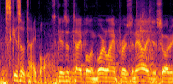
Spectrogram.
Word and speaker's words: schizotypal: This schizotypical, how do you say that? Schizotypal? Hey. Schizotypal.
